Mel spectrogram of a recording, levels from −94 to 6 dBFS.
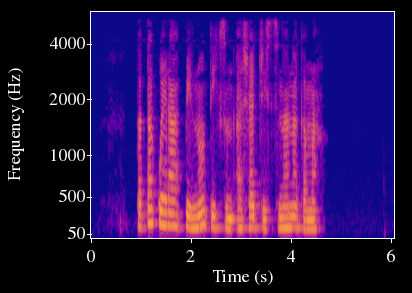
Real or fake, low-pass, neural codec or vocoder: real; 5.4 kHz; none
